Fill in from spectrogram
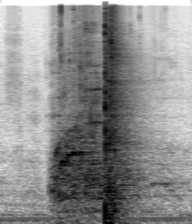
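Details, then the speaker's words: Generac GP series portable generator of unknown condition failing to start on recoil pulls with ignition on and choke being varied: cranking whoosh, then sharp backfires out the carburetor; cause not yet confirmed. "And we got to backfire out the carb. And another backfire."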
